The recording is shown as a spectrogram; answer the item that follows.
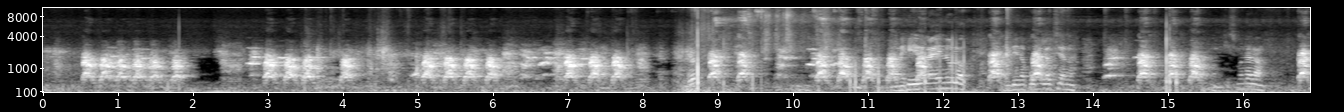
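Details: Labrador Retriever during a stud session at Labit West, Urdaneta City, Pangasinan: rhythmic, rough bursts repeating quickly for about eight seconds, then a sharp noise and a stretch of higher, wavering whine-like tones among scattered knocks and background voices.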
